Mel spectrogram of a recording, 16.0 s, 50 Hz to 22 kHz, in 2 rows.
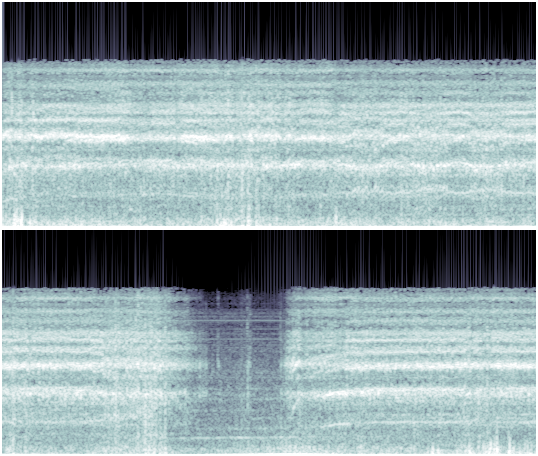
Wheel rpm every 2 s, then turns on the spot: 130, 160, 160, 160, 160, 50, 110, 160.
10-12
